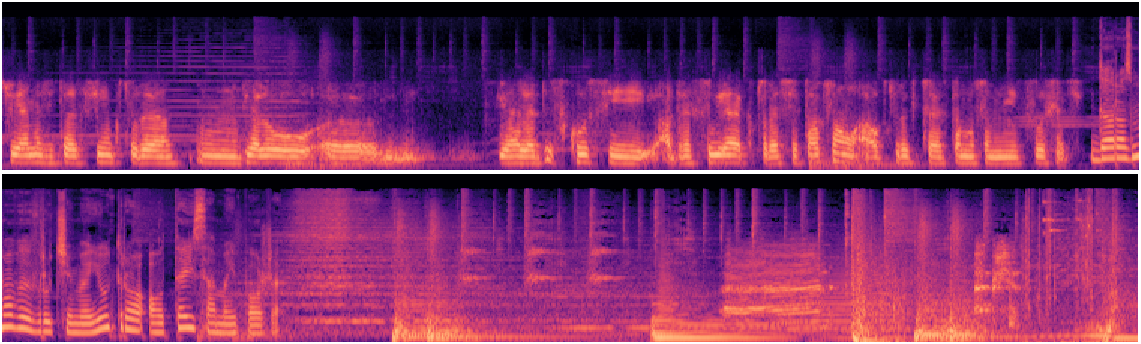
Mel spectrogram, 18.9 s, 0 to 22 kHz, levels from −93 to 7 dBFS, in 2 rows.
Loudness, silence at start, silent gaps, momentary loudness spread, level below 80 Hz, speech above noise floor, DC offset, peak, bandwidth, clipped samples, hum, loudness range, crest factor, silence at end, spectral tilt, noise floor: -16 LUFS; 0 s; none; 9 LU; -26 dBFS; 29 dB; under 0.1%; -2 dBFS; 16.5 kHz; under 0.1%; none; 3 LU; 14 dB; 0 s; -5 dB/octave; -44 dBFS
